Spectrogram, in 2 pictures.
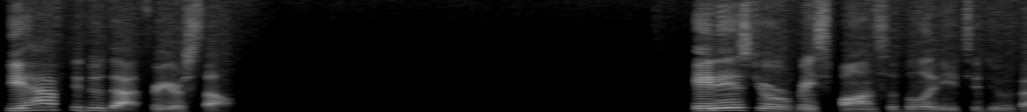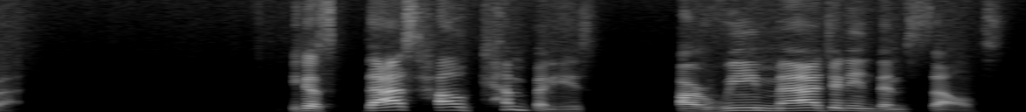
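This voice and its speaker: A man's voice: a little high, moderate pace, long pauses, no echo. Emphatic man from Colombia giving a talk. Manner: animated, emphatic, often repeats "basically". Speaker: keynote speaker. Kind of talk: motivational talk to an audience.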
